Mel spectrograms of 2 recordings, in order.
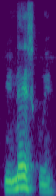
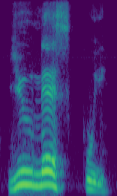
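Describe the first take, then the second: First: Said in the usual way. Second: Unesqui stretched slowly, syllable by syllable; sounding it out. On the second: Shown as a demonstration. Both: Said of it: "You say it's pronounced".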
